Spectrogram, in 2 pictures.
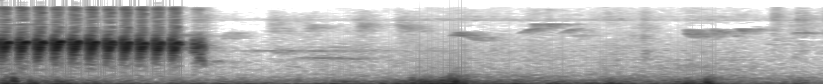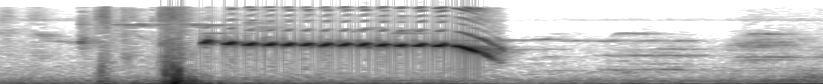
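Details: Common iora (cipoh) singing on a recording meant to train young birds; long rapid trills of even, repeated notes, the second trill ending in a steep downward slur, with soft thumps and a low background hum.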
